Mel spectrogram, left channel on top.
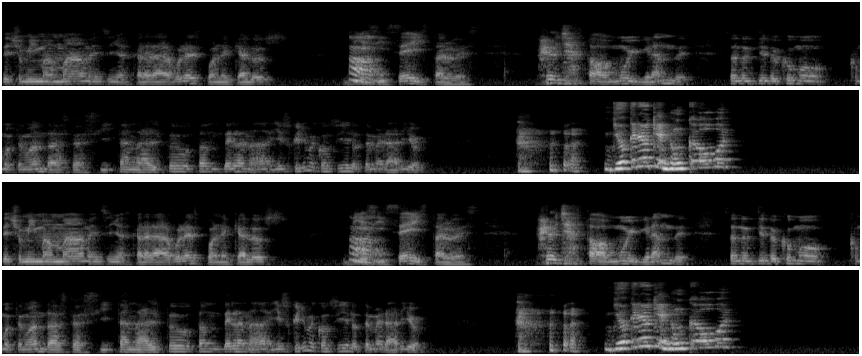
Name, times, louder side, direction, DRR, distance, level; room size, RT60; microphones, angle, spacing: voice 1, 0.0-2.8 3.4-4.7 5.3-12.8 13.7-14.3, right 2 dB, 55° right, 4 dB, 1.1 m, -33 dB
voice 2, 3.5-3.8 14.6-15.8, left 3 dB, 55° left, 3 dB, 1.0 m, -21 dB
3.5 x 3.4 x 3.7 m, 0.27 s
head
